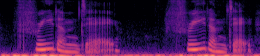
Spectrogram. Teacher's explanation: you notice how low my voice is going at the end of that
